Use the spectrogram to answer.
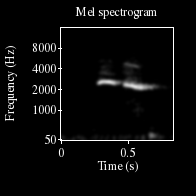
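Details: Vocal tic (whistle) heard mid-sentence in an adult man with Tourette's diagnosed suddenly in his mid-twenties, whose vocal tics occur throughout the conversation.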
